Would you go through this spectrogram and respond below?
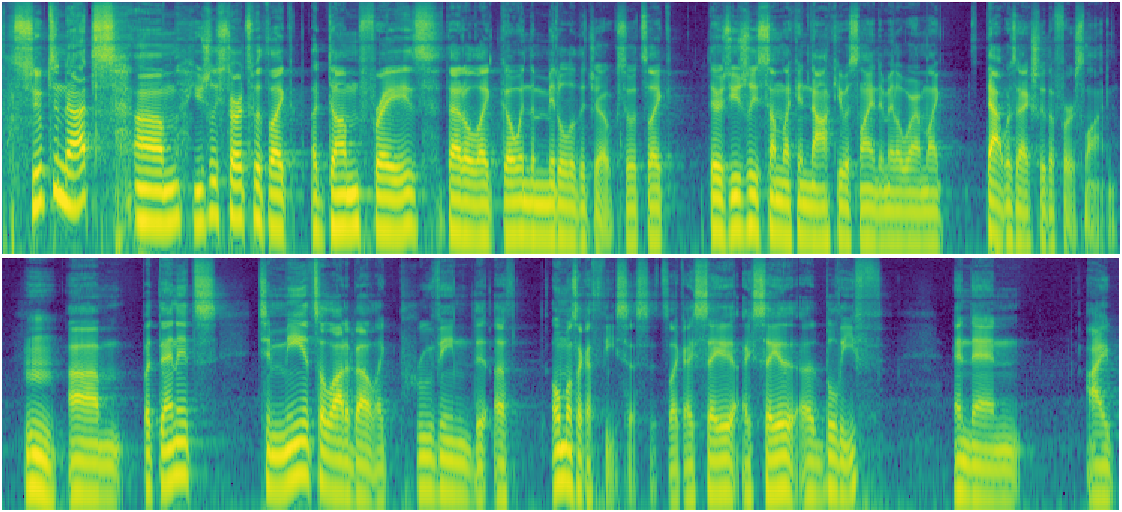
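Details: Adult male speaker; typical speech.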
